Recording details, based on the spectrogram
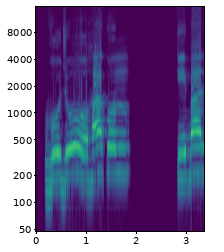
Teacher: میم ساکن کے بعد آگے قاف آ رہا ہے تو یہاں پر ہم میم کی آواز کو ظاہر کر کے پڑھیں گے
